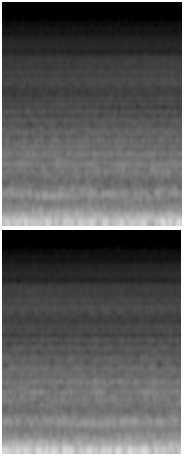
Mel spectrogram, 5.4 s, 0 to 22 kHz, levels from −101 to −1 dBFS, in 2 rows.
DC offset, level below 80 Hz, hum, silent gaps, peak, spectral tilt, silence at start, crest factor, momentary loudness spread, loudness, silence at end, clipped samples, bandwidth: under 0.1%; -24 dBFS; none; none; -14 dBFS; -7.5 dB/octave; 0 s; 12 dB; 3 LU; -29 LUFS; 0 s; under 0.1%; 7.2 kHz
